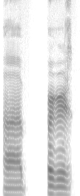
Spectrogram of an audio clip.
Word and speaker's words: Burger: It really depends with Burgers. Is it Bert? How do you pronounce it? – Burger. Yeah. Like a hamburger.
